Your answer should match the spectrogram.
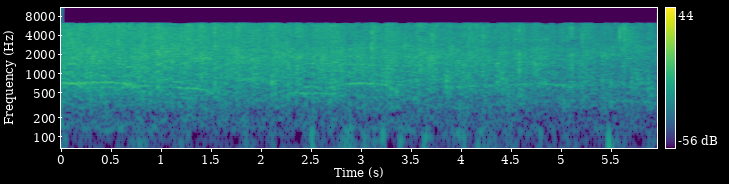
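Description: A sustained round of applause for the show's producer: dense, steady clapping from many hands filling the whole clip at an even loudness, tapering slightly toward the end, with no one speaking over it.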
